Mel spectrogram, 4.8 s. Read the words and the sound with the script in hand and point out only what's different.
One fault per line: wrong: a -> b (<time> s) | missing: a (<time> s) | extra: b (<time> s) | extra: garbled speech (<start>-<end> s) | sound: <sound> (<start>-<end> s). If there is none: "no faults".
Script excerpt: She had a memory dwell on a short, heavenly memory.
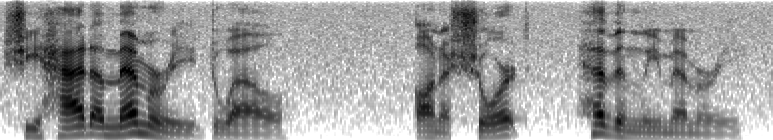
no faults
